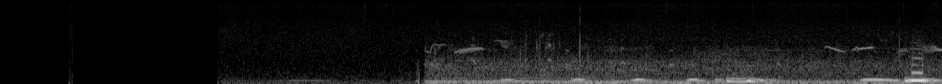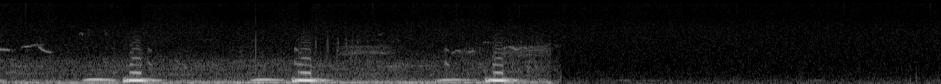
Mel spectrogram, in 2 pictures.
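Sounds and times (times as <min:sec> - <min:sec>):
bittern: 0:04.2 - 0:09.6, 0:10.2 - 0:11.1, 0:11.9 - 0:15.0.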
